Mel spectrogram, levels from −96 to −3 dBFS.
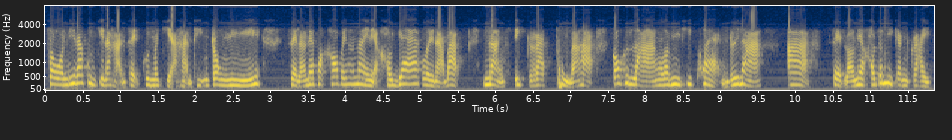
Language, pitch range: Thai, 185-245 Hz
